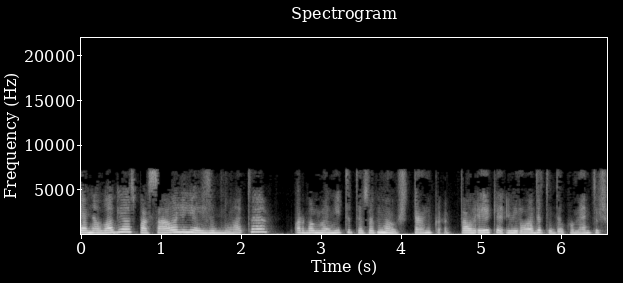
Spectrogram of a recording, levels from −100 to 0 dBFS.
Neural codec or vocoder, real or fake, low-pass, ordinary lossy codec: codec, 16 kHz, 1 kbps, FreqCodec, smaller model; fake; 7.2 kHz; MP3, 32 kbps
